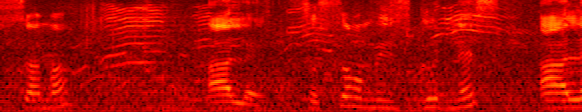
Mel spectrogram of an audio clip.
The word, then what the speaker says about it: Somali: What you don't understand is, the word Somali comes from Somalia, and Somali comes with two syllables, which is Sama, Ale.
